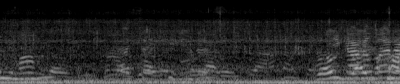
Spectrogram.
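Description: Indistinct voices of several people, children among them, talking in the background over a steady low hum.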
